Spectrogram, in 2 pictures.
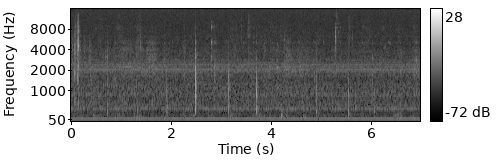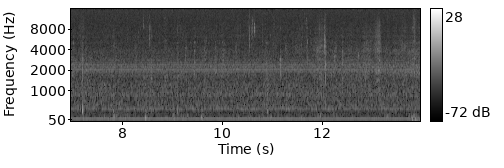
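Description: A man chewing potato close to a microphone: short moist mouth clicks about every half second, over a steady low hum.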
